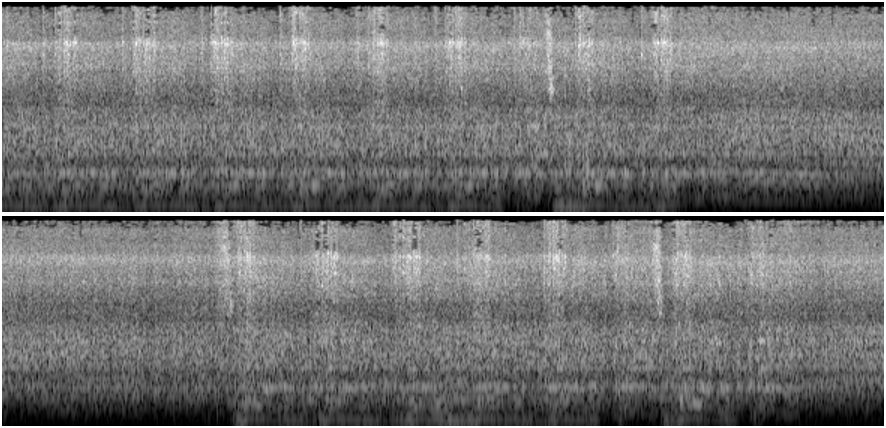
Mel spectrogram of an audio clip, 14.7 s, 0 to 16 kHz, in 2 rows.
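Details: Mercedes C36 AMG M104 petrol engine idling at over 1100 rpm: fast, unsteady idle with a wavering loping pulse about 1.5 per second; throttle body rewired and overvoltage relay replaced, cause unconfirmed; high idle with rough running.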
